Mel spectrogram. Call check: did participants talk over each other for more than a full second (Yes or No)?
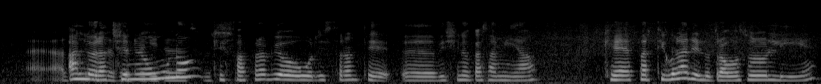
Yes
